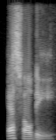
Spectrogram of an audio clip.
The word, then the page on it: SLD: American English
